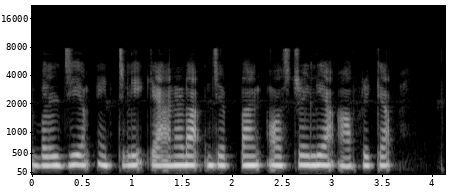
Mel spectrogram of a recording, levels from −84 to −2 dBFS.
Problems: none marked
